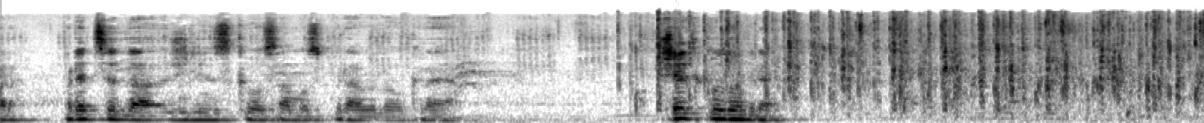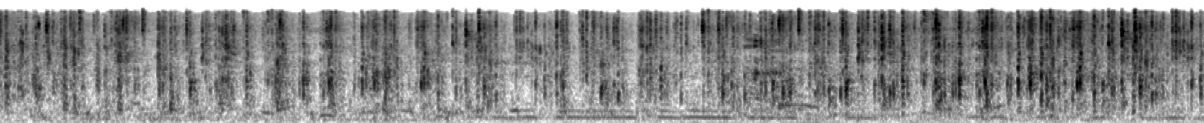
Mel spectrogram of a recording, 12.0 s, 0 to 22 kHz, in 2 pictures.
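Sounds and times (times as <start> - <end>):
audience applause: 3.1 - 12.0.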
